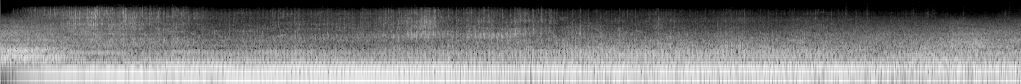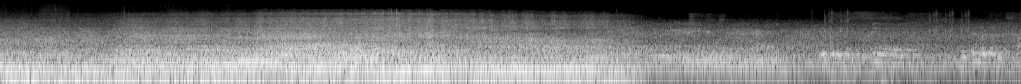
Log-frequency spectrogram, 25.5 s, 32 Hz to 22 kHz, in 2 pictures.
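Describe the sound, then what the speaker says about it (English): Sally B, a G-model B-17 bomber, drones overhead on its piston engines with a loud, sustained propeller roar that fades toward the end, while a commentator talks over it. "Sally B is a G-model B-17"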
